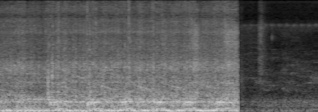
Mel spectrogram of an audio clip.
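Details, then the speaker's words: Yamaha Mio Sporty carburetor scooter, after needle jet replacement: crisp, even rev at half throttle with no stumble, dropping straight back to a settled normal idle; more responsive. "bisa kita dengarkan ya bagian langsamnya sudah normal gasnya juga ditarik setengah juga dia nggak brebet ya terus dia lebih responsif ya"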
